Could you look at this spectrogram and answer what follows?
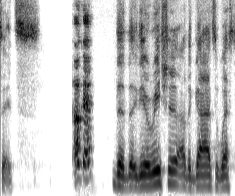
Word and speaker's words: Orisha: So Nubian Chronicles brings us into an alternative realm ruled by Osha, right? Am I saying it right? Orisha, Orisha.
